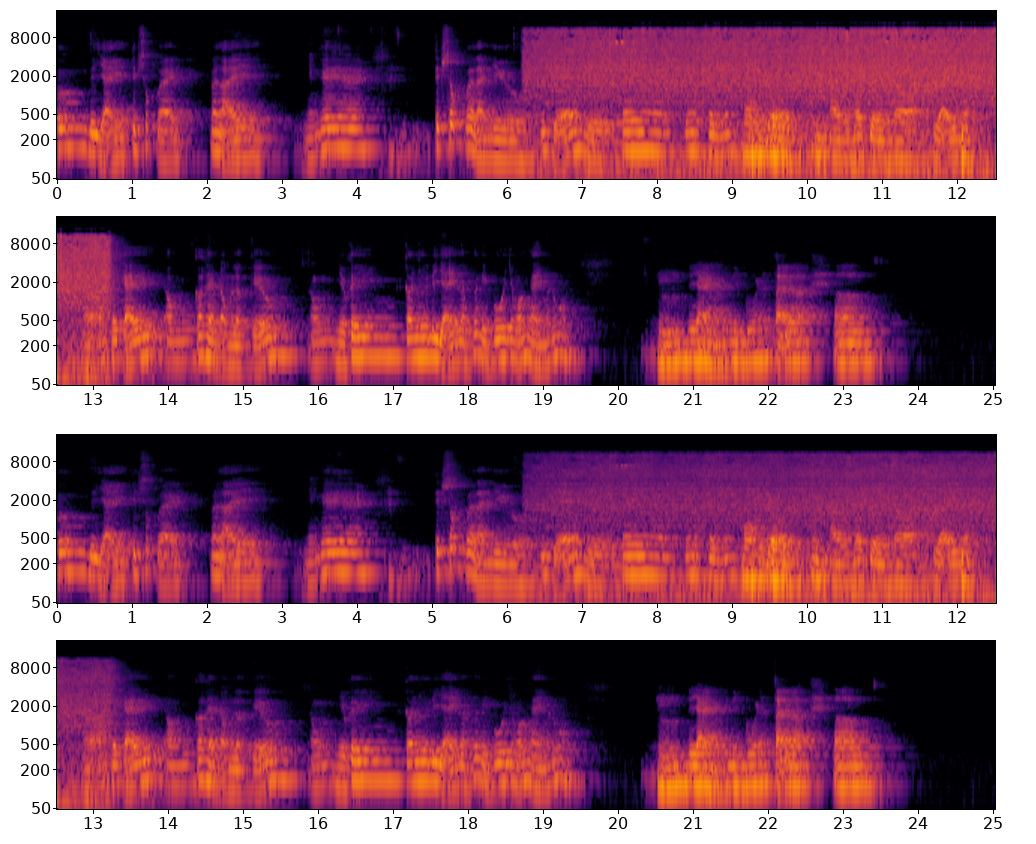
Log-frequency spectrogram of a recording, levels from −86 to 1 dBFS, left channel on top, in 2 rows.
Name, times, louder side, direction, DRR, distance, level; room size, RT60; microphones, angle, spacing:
voice 1, 0.0-1.6 2.0-2.7 3.2-4.1 5.0-9.8 10.3-12.5 12.8-19.3 21.2-21.4, left 1 dB, 35° left, -2 dB, 0.7 m, -33 dB
sound 1, 6.2-13.2, left 9 dB, 75° left, 0.6 m, -33 dB
voice 2, 9.1-10.3 20.5-23.6, right 1 dB, 75° right, 2 dB, 0.9 m, -30 dB
11.5 x 5.1 x 5.3 m, 0.98 s
head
